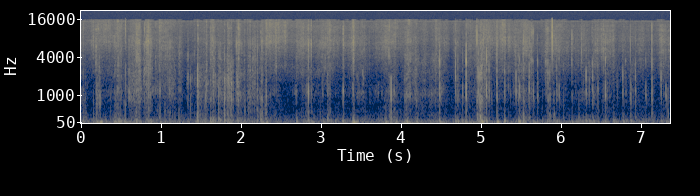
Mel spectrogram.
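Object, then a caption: Knit fabric sneaker. A grey Adidas NMD knit-fabric sneaker lies empty on a lap while fingertips tap and scratch its knit upper and laces. The result is a steady run of soft, dull, low thumps with brief scratchy brushing between them, and the taps stop short with almost no ring.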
